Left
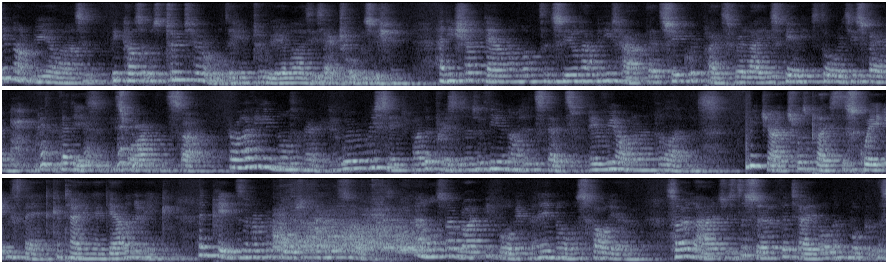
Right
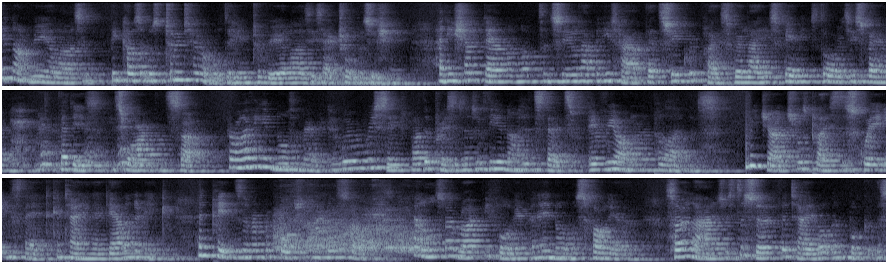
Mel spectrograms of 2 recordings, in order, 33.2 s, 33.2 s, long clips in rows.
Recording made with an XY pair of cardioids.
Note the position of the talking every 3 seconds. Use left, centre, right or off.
right, right, right, right, right, right, right, centre, right, right, right.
